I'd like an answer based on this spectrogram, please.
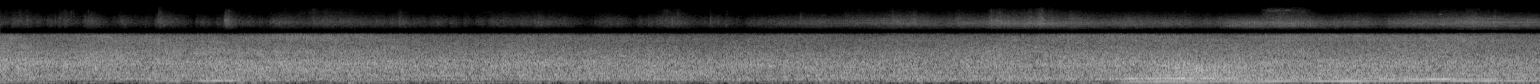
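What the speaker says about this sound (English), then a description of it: "Waterfall, very nice." A small waterfall spills into a koi pond outside a diner, a steady loud rushing splash that continues unbroken throughout, with faint low traffic hum beneath.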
